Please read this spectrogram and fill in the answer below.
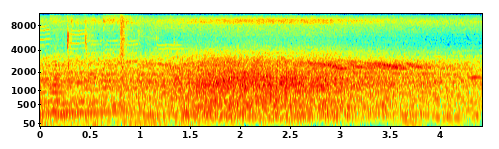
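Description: Film soundtrack of a 7D motion-ride show played over theatre speakers: music under a deep, steady rumble, with a hiss that swells to a peak about two seconds in and then eases.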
